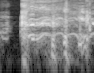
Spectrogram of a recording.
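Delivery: squeaky burst of laughter; high squealing laugh. Real, not acted. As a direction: let out a high shriek of laughter. Laugh before wife's line.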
